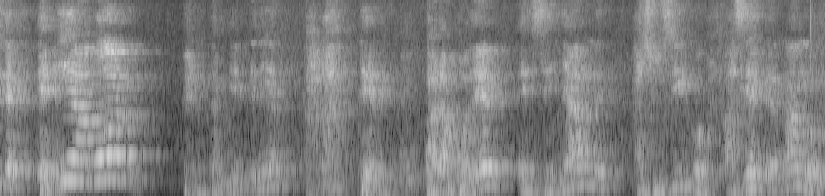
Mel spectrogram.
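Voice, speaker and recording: A male preacher with a high voice that leaps up and down as he drives his sermon home. He keeps turning to the congregation for agreement. The sound is distant and drenched in hall echo, with a faint hum of ambience underneath. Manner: animated, keeps calling on the congregation with "hermano" and "¿verdad?". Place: church hall. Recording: very echoey hall picked up from far off.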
